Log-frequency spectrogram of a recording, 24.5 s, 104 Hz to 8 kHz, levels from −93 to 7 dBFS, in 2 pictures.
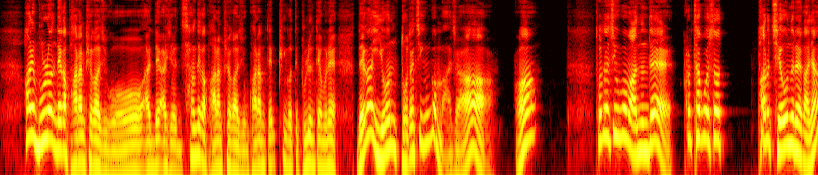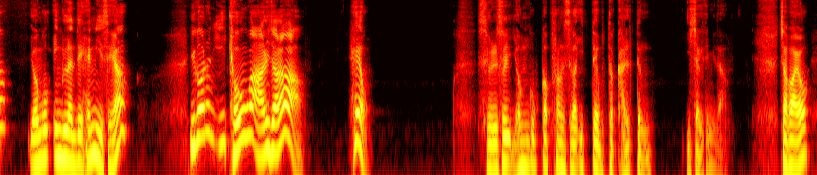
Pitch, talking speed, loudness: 135 Hz, 285 characters per minute, -17 LUFS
